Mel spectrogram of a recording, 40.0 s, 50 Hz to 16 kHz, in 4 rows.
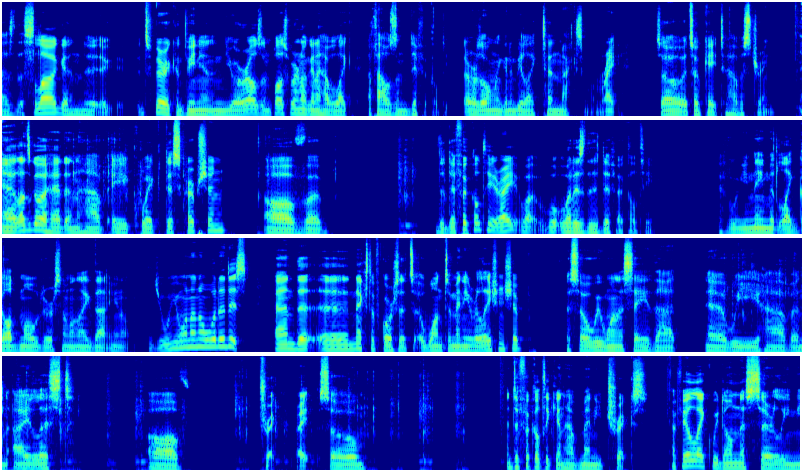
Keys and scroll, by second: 10.3 Tab, 15.2 ctrl+s, 15.3 Escape, 15.6 ctrl+s, 29.3 Tab, 35.3 Tab, 35.7 ctrl+s, 36.5 Escape, 36.5 ctrl+y, 36.9 ctrl+s.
